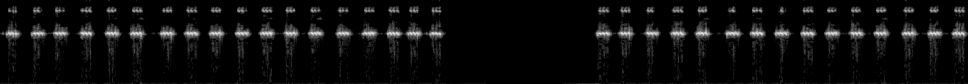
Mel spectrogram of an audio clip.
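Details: Piercing cricket chirps intended to drive rats away indoors: quick, even high pulses around four per second, a silent gap of about one and a half seconds, then the same ringing rhythm again.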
